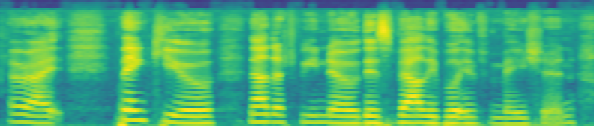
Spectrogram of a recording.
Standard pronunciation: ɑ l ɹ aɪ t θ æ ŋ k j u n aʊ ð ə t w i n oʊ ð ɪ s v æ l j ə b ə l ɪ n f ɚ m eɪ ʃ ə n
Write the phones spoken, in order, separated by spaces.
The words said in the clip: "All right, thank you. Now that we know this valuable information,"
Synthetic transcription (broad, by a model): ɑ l ɹ aɪ t θ æ ŋ k j u n aʊ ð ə t w i n oʊ ð ɪ s v æ l j ə b ə l ɪ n f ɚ m eɪ ʃ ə n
